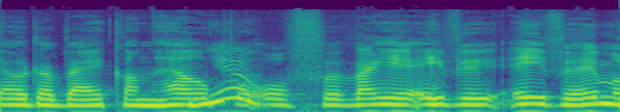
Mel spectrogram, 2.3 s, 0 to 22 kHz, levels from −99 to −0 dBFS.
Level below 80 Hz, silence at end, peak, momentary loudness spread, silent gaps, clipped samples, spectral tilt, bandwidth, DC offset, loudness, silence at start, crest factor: -50 dBFS; 0 s; -2 dBFS; 4 LU; none; under 0.1%; -7 dB/octave; 15 kHz; under 0.1%; -14 LUFS; 0 s; 10 dB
